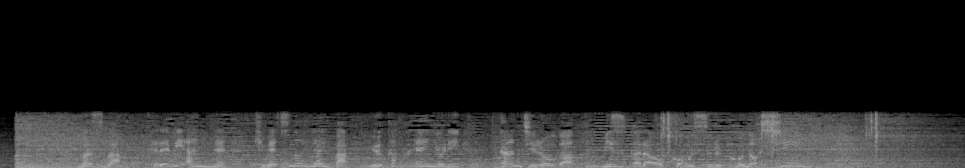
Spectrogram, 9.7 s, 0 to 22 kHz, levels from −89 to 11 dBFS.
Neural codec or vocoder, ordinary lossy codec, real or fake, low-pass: none; none; real; 7.2 kHz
